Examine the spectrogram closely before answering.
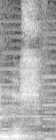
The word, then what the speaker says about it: nous: bien, pero dijiste nous. Acuérdate que no se pronuncia la S.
